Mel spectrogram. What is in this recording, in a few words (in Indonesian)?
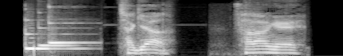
nada wa saranghae cowok; nada dering wa sebut nama sayang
